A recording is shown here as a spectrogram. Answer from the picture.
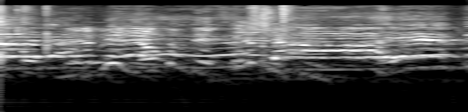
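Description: Many women's voices overlapping in lively chatter, with a few hand claps.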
